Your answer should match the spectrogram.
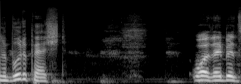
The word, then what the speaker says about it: Budapest: It's pronounced Budapest. There's no H in that. How am I supposed to know that? Yeah, sorry, Brad. I just had to because I've seen some Hungarian YouTubers who pronounce it Budapest.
